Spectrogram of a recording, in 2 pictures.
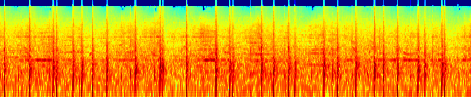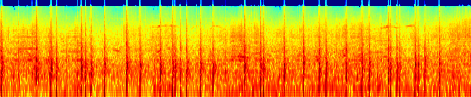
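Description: Fireworks display: a dense, continuous barrage of bangs and crackling from aerial shells bursting overhead, several reports a second.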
